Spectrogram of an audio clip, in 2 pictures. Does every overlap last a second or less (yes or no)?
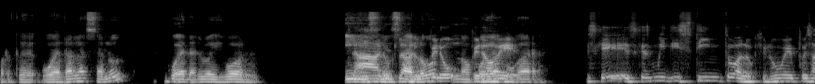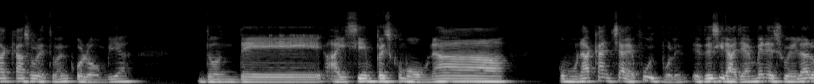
no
